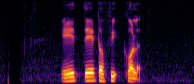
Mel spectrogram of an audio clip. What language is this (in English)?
Sinhala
